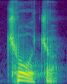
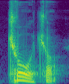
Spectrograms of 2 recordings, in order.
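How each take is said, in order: Both takes have the same delivery.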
